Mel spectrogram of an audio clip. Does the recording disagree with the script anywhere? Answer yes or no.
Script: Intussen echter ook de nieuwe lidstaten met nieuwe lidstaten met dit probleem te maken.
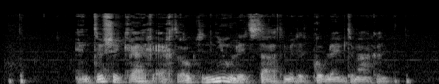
yes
